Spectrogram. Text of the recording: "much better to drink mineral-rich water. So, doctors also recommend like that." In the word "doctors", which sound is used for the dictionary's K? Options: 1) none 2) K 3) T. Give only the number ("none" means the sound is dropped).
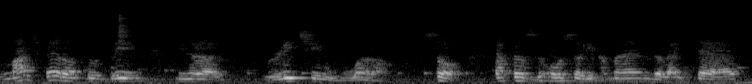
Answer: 1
